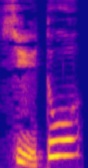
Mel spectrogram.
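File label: "xu3duo1", Mandarin Chinese; 许多; たくさんの; dictionary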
